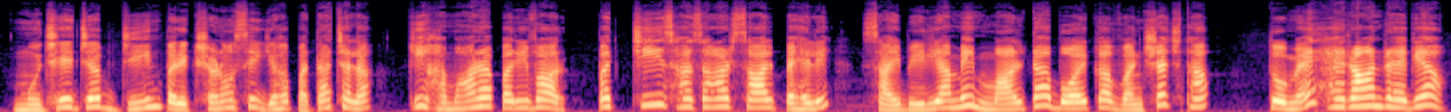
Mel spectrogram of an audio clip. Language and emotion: Hindi, surprised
